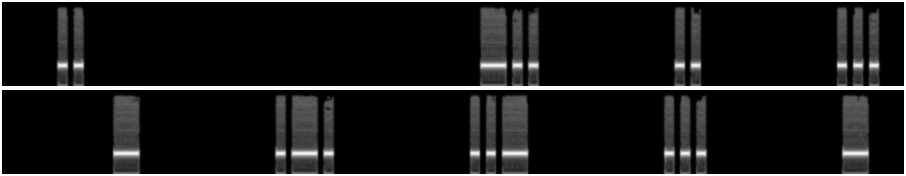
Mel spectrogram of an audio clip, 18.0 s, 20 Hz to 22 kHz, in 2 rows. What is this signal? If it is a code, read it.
Morse code, heard as a keyed tone, about 15 wpm, spaced as for 5 wpm, 1000 Hz. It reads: I DISTRUST
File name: qotdfiles / 5wpm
